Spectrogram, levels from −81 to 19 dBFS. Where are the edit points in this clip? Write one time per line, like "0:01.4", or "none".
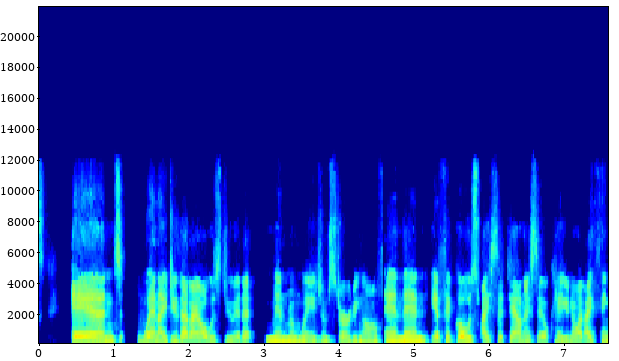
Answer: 0:04.6
0:05.9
